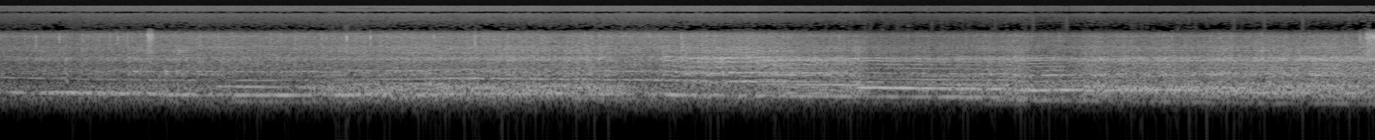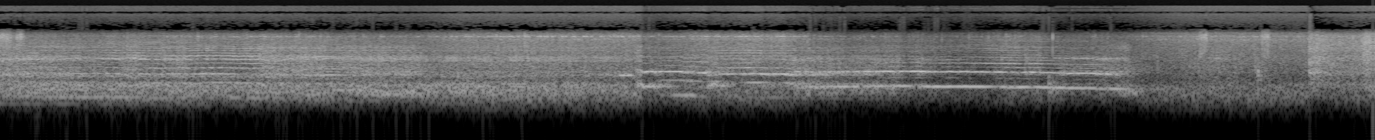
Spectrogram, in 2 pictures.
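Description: Recorded iceberg singing: sustained, wavering low tones that glide slowly up and down, layered with higher harmonic bands and a steady hiss, continuous and fairly loud for the whole stretch with no voices.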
